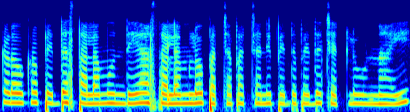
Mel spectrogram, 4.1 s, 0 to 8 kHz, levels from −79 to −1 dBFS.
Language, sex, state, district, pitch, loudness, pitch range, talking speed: Telugu, female, Telangana, Komaram Bheem, 240 Hz, -24 LUFS, 235-250 Hz, 175 wpm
